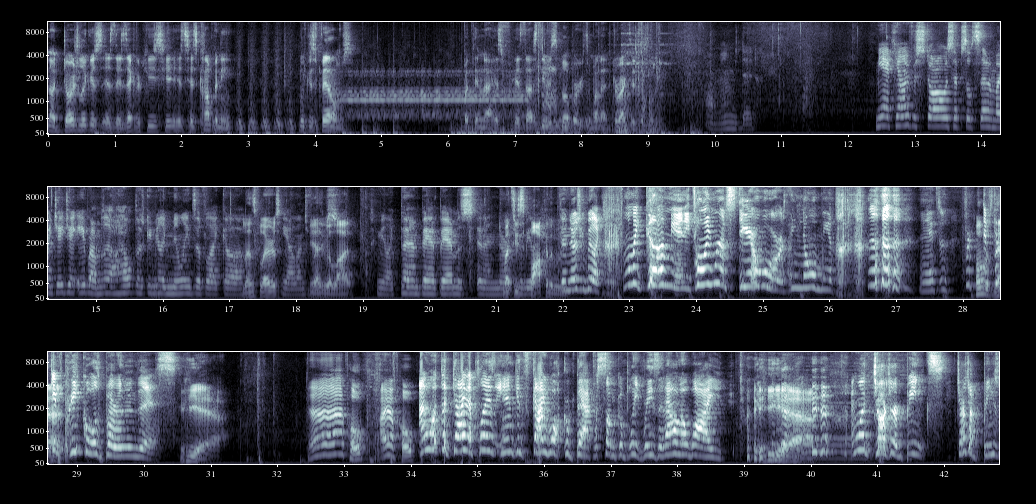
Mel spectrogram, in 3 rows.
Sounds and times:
Speech: 3.8s - 4.6s, 6.3s - 9.1s, 12.4s - 26.2s, 27.4s - 31.2s, 32.5s - 42.8s.

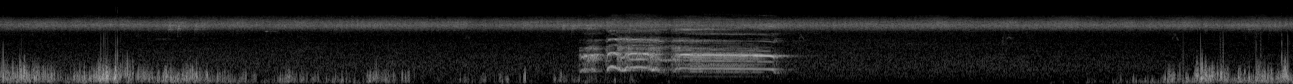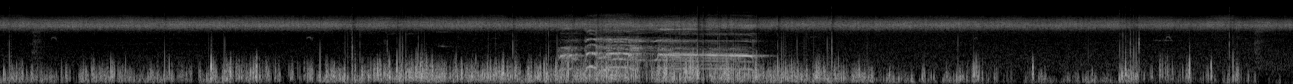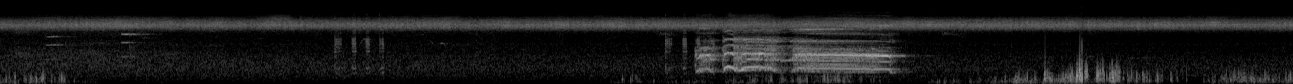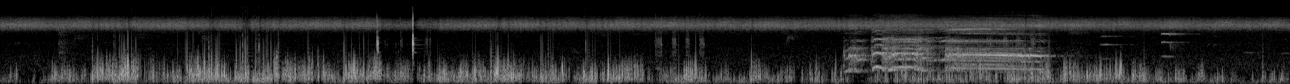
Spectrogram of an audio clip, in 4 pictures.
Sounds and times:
Crowing, cock-a-doodle-doo: 5.7s - 8.0s, 18.5s - 20.7s, 32.8s - 35.1s, 47.2s - 49.6s.

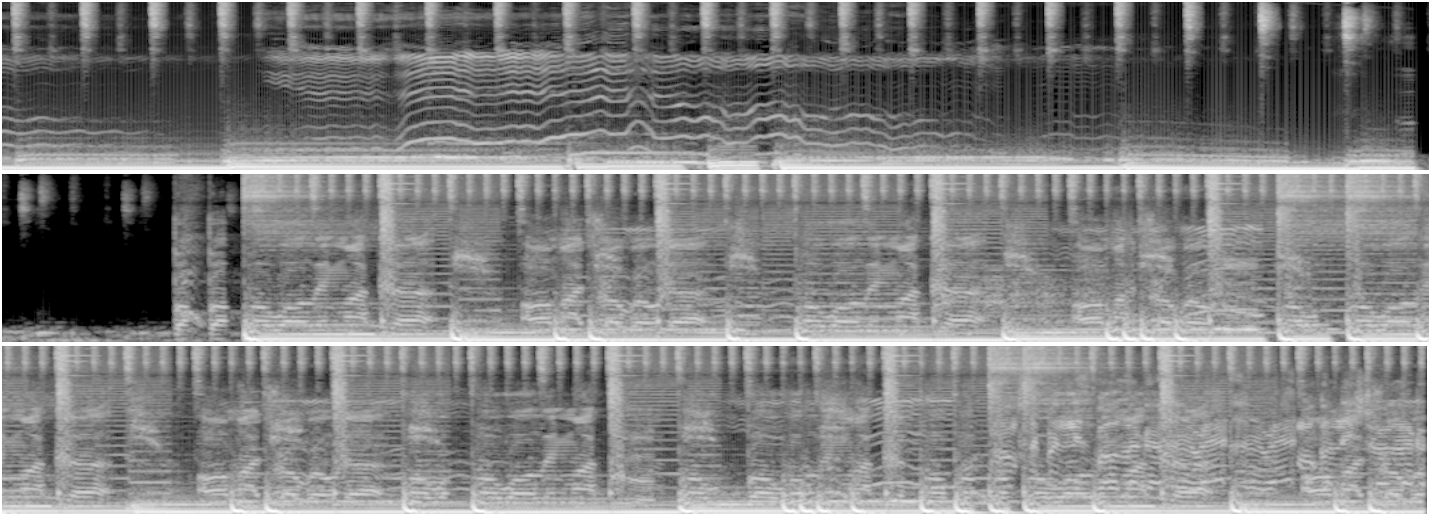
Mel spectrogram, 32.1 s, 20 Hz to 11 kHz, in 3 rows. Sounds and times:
Hip hop music: 0.0s - 32.0s.

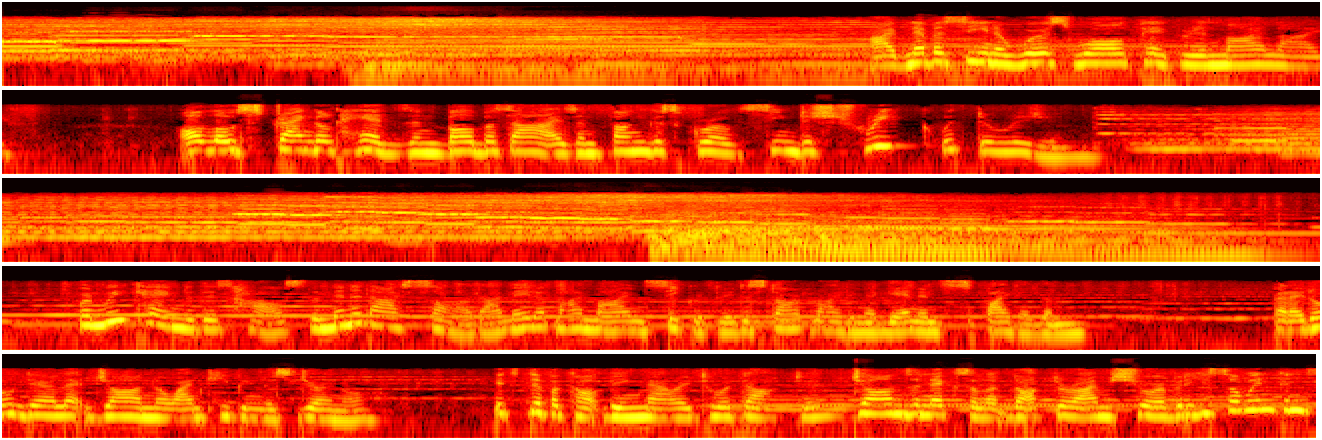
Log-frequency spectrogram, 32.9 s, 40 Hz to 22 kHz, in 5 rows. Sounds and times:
Music: 0.0s - 6.3s, 12.0s - 32.9s
Speech: 4.3s - 6.8s, 7.5s - 12.1s, 20.2s - 25.2s, 26.2s - 32.9s.

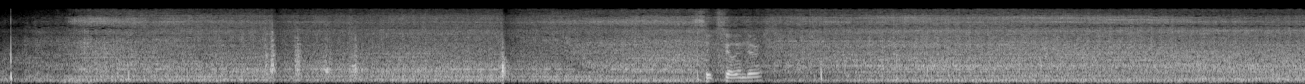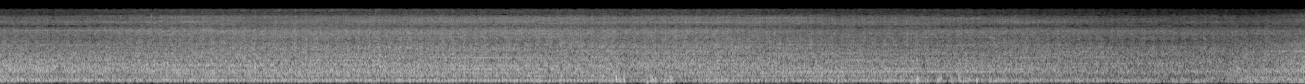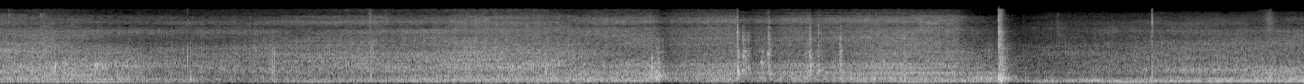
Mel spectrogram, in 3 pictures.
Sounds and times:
Car: 0.0s - 39.1s
Idling: 0.0s - 39.1s
Outside, urban or manmade: 0.0s - 39.1s
Speech: 6.9s - 7.8s.

